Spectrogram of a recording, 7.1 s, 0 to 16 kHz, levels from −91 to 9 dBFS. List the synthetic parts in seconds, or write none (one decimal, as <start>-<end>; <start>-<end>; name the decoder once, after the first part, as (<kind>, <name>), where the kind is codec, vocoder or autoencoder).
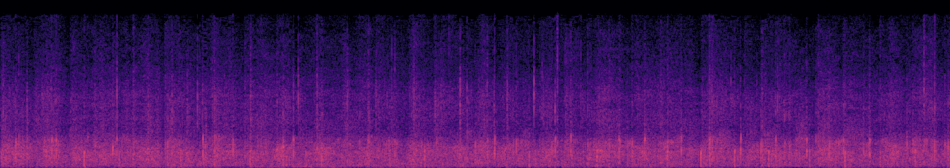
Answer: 0.4-1.2 (autoencoder, DAC-VAE); 1.8-2.8; 4.5-5.3; 5.9-7.1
